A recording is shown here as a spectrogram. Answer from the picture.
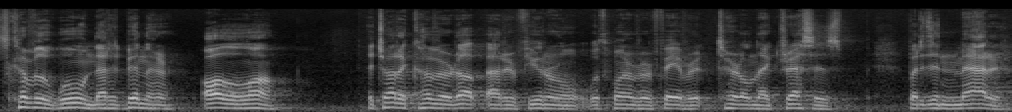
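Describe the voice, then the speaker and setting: Very fast delivery with fairly even intonation. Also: man. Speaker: actor performing monologue. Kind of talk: dramatic monologue. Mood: sorrowful, emotionally raw. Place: studio.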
